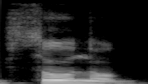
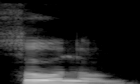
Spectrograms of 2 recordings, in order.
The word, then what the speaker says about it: sunog: The stress falls on the first syllable, making u in this syllable longer than the u in the final syllable. So you say sunog, sunog, sunog.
